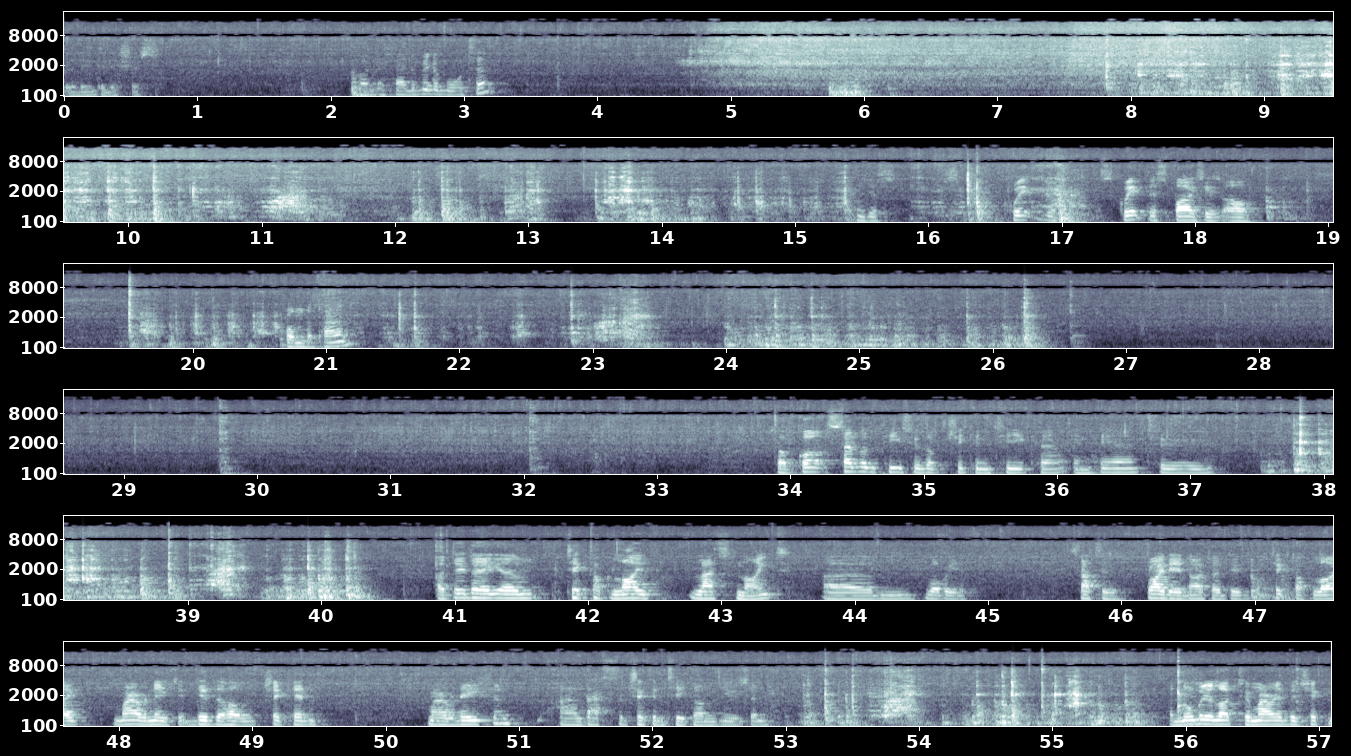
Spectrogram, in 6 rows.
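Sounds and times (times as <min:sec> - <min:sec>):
loud steady sizzle: 0:00.0 - 0:57.0
metal spoon scraping a pan: 0:07.5 - 0:17.4, 0:18.1 - 0:26.8, 0:36.9 - 0:40.5, 0:46.8 - 0:47.6, 0:52.6 - 0:56.5.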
